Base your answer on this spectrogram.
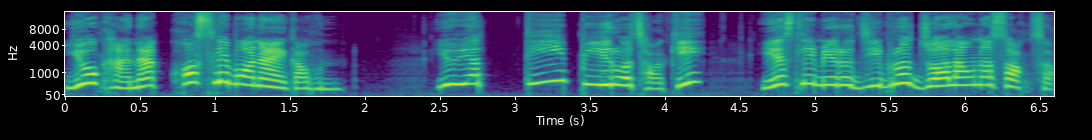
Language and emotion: Nepali, angry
